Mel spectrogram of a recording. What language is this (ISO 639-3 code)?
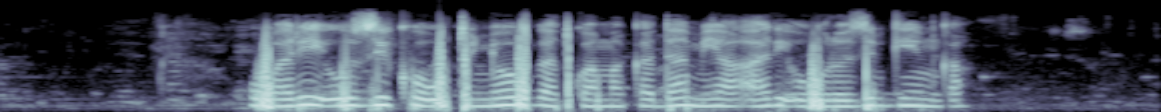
kin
